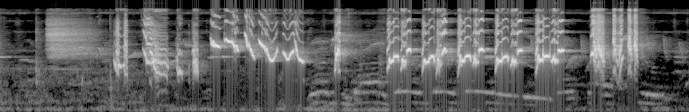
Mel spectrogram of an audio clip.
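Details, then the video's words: Oriental magpie-robin (kacer) persistently firing (nembak) rapid song, as training bait so other kacer join in fluffed-up fighting mode: harsh rasps, then fast runs of sharp, V-shaped high chips, about three per second, strongly repeated. "masteran Kacer NGOTOT NEMBAK MATERI PANCING CEPAT KACER IKUT NGOBRA NARUNG"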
